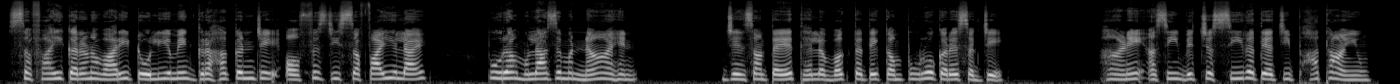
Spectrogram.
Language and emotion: Sindhi, fearful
